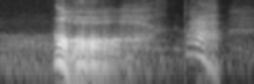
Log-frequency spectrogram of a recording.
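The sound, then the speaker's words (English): An audience groans on request in two drawn-out groans that fall in pitch. The first is long and loud, the second shorter, with a brief pause between them. “Everybody give me a groan.”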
